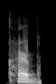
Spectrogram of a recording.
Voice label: "kerb", American

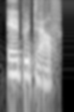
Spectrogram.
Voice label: "epitaph", Indian

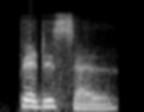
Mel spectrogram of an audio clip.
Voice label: "pedicel", Indian; Dictionary

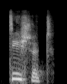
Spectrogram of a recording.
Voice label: "teeshirt", Indian

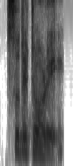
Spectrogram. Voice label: "sudatory", Indian

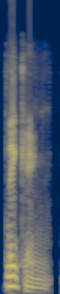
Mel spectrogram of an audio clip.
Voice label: "blinking", American

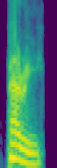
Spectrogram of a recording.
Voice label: "parry", Indian; Dictionary

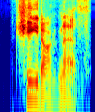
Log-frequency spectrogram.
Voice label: "chaetognath", American

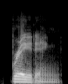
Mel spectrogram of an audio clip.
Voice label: "braiding", American

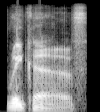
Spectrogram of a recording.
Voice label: "recurve", British

